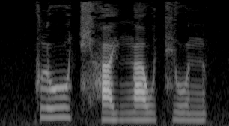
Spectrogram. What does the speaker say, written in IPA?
k l uː˥˩ t͡ɕʰ a˧ j ŋ a˧ w t͡ɕ u˧ n

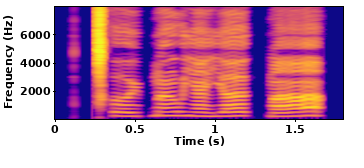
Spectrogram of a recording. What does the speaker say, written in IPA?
ǀʰ ɤ y̯ ɓ ə̃ u̯ j ɛ̃ j ɜ k͡p ã

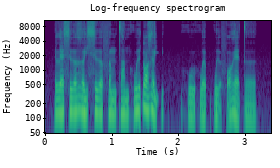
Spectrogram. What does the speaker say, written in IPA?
l ɛ˨˦ s ɨ˨˦ ə̯ ɣ ə˨˦ j s ɨ˧ ə̯ f ə˧ m t̪ a̤˨˩ m h w ɨ˨˦ ɗ ɔ˨˦ z ə̰˧˨ j ʔ | h w u˧˩ h w əː˨˩ p̚ h w ɨ̰˧˨ ə̯ f ɔ̰˧˥ ɣ ɛ˧˩ t̪ ə̤ː˨˩

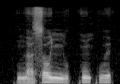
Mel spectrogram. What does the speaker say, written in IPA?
n a˨ s ɔ˦ ɲ u˨ kʷ ũ˦ kʷ ɪ˦

